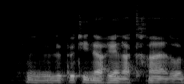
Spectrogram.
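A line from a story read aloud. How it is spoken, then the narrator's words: Murmured. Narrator (French): murmura-t-il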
